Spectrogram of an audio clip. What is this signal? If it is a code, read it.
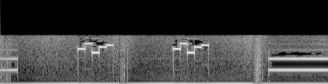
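Five-tone selective call (ZVEI), heard as quick runs of five tones, tones of about 70 ms. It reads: 88690 88690
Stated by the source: ZVEI five-tone selective call received via SDR.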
